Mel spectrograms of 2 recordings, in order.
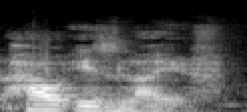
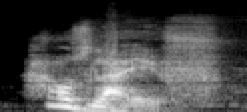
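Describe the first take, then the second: First: The verb is said in full as is. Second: The verb is contracted into how's. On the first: The speaker calls it wrong. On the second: The speaker calls it right.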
